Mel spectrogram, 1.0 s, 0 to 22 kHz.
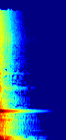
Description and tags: STAB 012 mastered 16 bit from pack 02
A short electronic sound, usefull as percussion sound for a synthetic drum kit. Created with Metaphysical Function from Native
Instruments. Further edited using Cubase SX and mastered using Wavelab.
